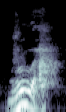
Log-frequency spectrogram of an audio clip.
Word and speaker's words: Ruach: Ru like a rule. Rule like rule. Rulah. Ruah. Like the doctor tells you to open your mouth. Ruah. Ruah. You know what I mean? Ruah. That's how you say it, okay?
